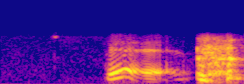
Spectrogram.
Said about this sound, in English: Hey, everybody. Coughing a little bit, but I'm good.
